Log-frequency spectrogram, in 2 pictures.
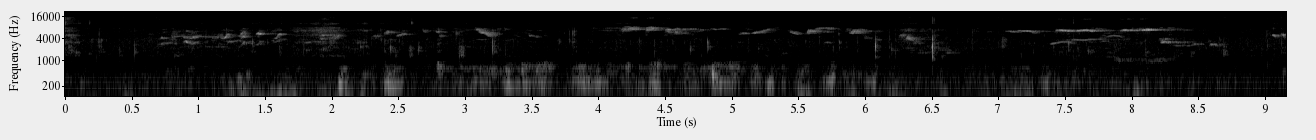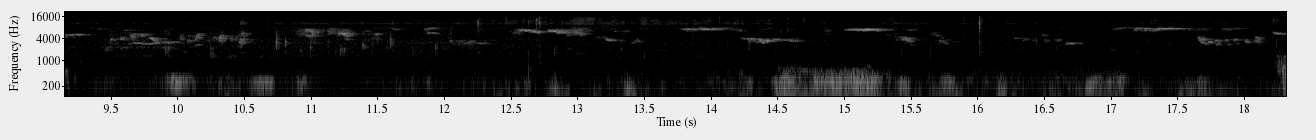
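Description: Small birds chirping and twittering faintly, with irregular low rumbles and thumps underneath, the strongest about fifteen seconds in.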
